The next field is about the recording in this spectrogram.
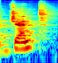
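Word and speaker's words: djent: kind of a genre so it's spelled d-j-e-n-t and it's uh it's a like onomatopoeic word for like how um like when you're palm muting on a guitar like that kind of sound um so in terms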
